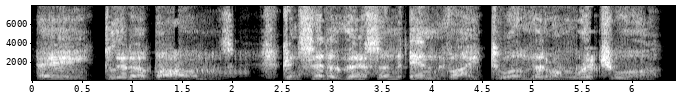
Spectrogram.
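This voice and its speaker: A menacing, swaggering game villain. He drawls his mockery slowly with big swoops in pitch, over a noisy radio channel. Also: sing-song, vocal fry, exaggerated voice. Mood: mocking invitation. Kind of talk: video game radio taunt.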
